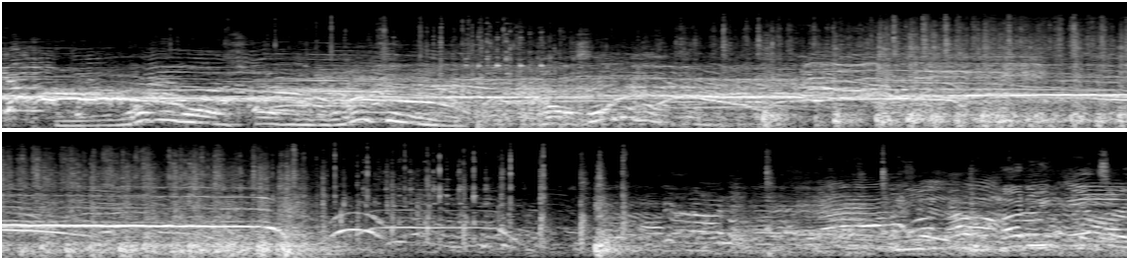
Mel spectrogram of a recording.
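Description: Sideline spectators shouting and cheering, many voices at once. A long steady high tone is held over them and cuts off about nine and a half seconds in, leaving quieter voices.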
